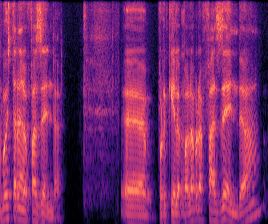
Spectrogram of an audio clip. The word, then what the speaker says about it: fazenda: La esclava proviene esa palabra fazenda que se pronuncia a la portuguesa y quiere decir la DCH.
